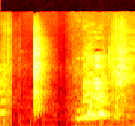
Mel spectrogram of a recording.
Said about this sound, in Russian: Щелчок кинохлопушки.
